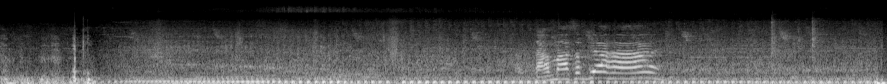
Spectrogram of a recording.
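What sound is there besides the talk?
Someone's motorcycle engine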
